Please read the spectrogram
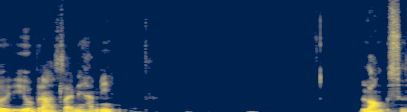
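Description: A man's voice speaking for about a second, then a pause of roughly two and a half seconds with a faint soft knock and a brief click, then his voice again near the end.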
